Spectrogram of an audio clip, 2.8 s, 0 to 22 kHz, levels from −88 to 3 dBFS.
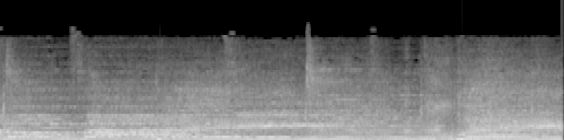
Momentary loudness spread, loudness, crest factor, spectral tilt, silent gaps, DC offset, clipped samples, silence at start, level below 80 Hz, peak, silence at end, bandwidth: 5 LU; -11 LUFS; 12 dB; -4 dB/octave; none; under 0.1%; under 0.1%; 0 s; -20 dBFS; 0 dBFS; 0 s; 16.5 kHz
